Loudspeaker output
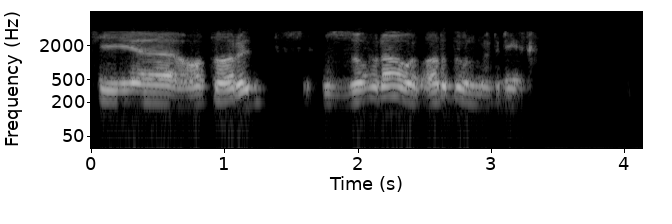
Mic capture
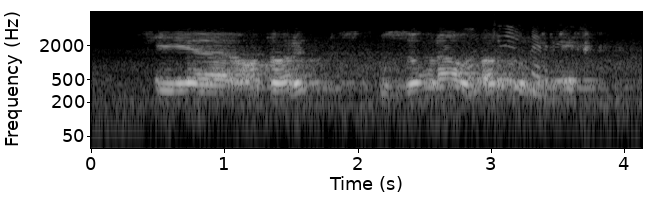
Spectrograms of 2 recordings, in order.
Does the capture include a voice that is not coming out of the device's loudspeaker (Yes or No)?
Yes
